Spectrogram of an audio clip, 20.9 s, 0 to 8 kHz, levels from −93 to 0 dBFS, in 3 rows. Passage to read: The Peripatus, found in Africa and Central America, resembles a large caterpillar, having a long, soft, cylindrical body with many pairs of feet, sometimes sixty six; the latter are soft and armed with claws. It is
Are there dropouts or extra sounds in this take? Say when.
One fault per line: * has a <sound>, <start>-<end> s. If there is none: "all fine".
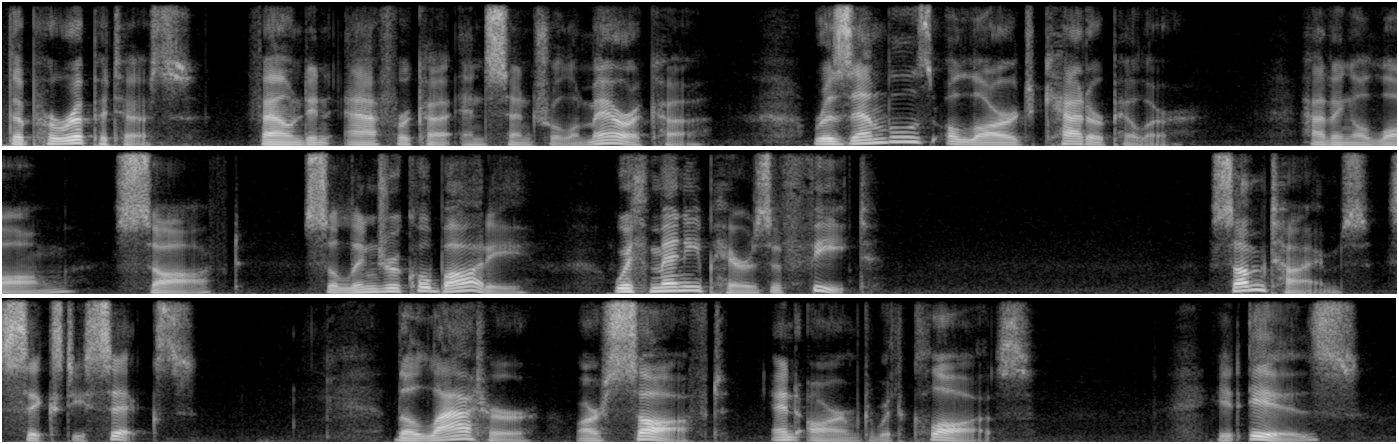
all fine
